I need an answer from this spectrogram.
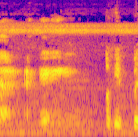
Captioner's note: Jerry laughs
